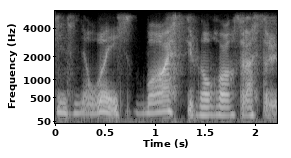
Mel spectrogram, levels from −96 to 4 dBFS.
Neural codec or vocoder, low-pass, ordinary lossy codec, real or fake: autoencoder, 22.05 kHz, a latent of 192 numbers a frame, VITS, trained on many speakers; 5.4 kHz; Opus, 24 kbps; fake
